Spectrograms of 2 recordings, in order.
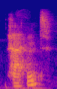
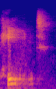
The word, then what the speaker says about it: patent: here that I highlighted it has two pronunciations patent in North America and patent in the UK okay patent yeah awareness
